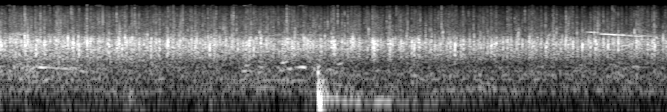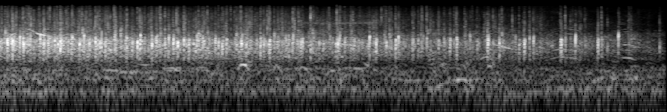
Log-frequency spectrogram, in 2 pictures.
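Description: An audience claps steadily and loudly throughout as a band takes the stage, a dense wash of applause that barely varies in level, with a brief low thump early on.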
